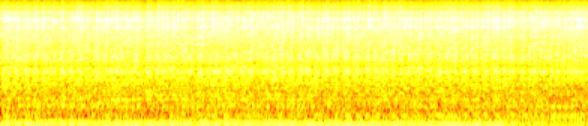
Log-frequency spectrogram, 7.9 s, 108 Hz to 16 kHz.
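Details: 1966 Mustang with a 5.0 302 roller V8, first start after cranking trouble: deep, steady low rumble at an even idle with no misses, ticks or knocks; the V8 runs smoothly.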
